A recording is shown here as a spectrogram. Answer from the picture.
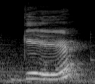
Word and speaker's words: G: is the g so g in german is pronounced as gay gay and the word that i would like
